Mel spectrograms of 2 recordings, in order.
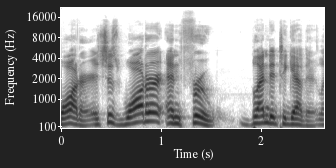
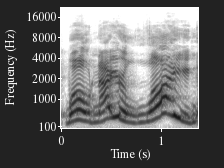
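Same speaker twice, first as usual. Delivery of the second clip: high, slow, drawn-out whoa; outraged slow protest; 7 semitones higher, 4 dB louder, slower than usual. Retold or imitated. Retold to viewers, calling out a lying coworker, slow outraged protest. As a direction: stretch it out in disbelief. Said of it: "I said".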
